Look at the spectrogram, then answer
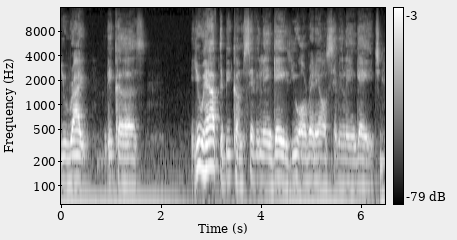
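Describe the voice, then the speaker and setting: The delivery holds a moderate pace but has long, frequent pauses. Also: man. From New Orleans, Louisiana. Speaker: community activist. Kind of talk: interview conversation.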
